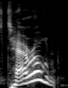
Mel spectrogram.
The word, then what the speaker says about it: tarot: Is tarot, is this silent tea? – Silent tea.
